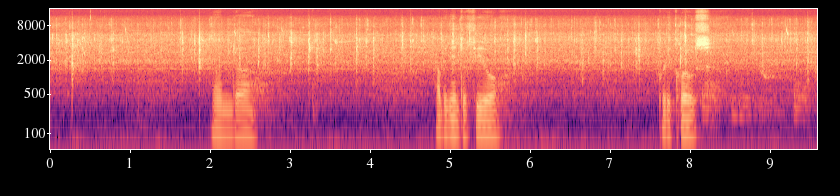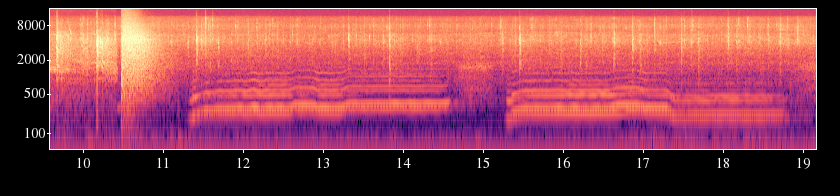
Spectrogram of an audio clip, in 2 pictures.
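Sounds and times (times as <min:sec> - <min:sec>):
fire crackling and sizzling: 0:00.0 - 0:19.1
sharp hissing burst: 0:00.0 - 0:19.1
speech: 0:02.0 - 0:02.7, 0:04.8 - 0:05.8, 0:07.6 - 0:08.4.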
